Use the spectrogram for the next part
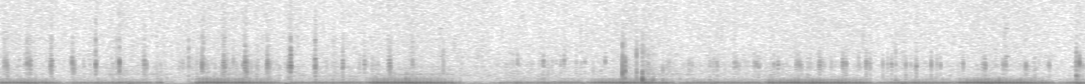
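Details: Purring Bengal kitten, a deep continuous rumble pulsing in regular in-and-out cycles, joined by frequent soft clicks and small taps throughout.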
